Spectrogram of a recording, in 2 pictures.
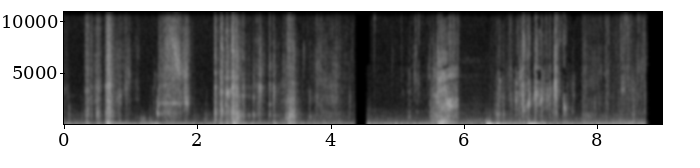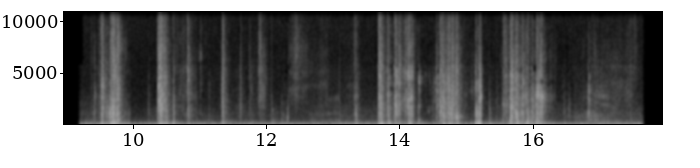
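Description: Close-miked bites and crunching into hard, frozen, coated ice cream bars, with chewing between the bites. For a few seconds in the middle the sound is chewing of noodles and luncheon meat. The sound breaks off briefly at each cut between clips.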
